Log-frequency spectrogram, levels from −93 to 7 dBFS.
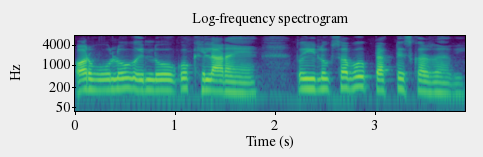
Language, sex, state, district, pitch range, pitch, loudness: Hindi, female, Bihar, Katihar, 160-195 Hz, 180 Hz, -17 LUFS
